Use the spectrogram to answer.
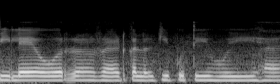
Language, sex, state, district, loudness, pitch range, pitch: Hindi, female, Chhattisgarh, Sarguja, -14 LUFS, 185-195 Hz, 190 Hz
